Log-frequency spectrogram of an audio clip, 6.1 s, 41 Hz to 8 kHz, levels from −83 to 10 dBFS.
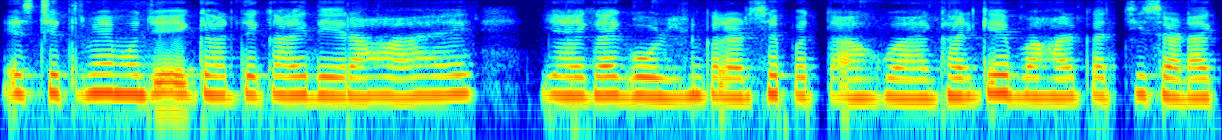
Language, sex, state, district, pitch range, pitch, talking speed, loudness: Hindi, female, Madhya Pradesh, Bhopal, 210-230 Hz, 220 Hz, 225 wpm, -16 LUFS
